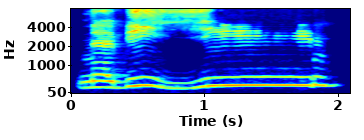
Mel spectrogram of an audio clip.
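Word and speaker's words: نبيين: Here again you have one ya and the other small ya on the top. So when I read it, it will be nabiyyin. Nabiyyin. The ya, I have to pronounce the ya.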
